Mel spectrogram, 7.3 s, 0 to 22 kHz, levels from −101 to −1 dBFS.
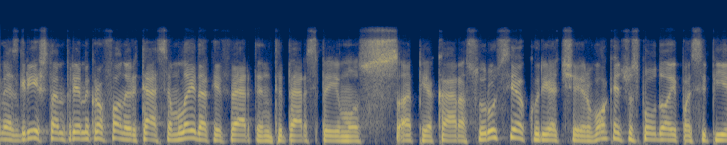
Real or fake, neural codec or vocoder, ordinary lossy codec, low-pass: real; none; Opus, 32 kbps; 7.2 kHz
